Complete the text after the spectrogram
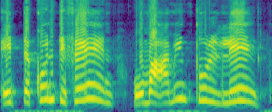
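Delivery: high-pitched, heated interrogation; angry. Acted. Wife asking where husband spent the night, angry. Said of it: "قالت له بغضب".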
